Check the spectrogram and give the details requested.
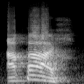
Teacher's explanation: আকাশ আ মুক্তাক্ষর অর্থাৎ দীর্ঘ করে উচ্চারণ করা যাচ্ছে।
